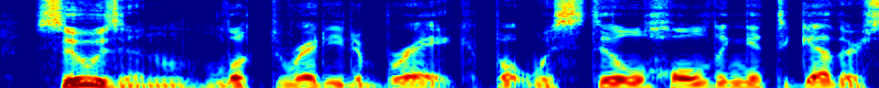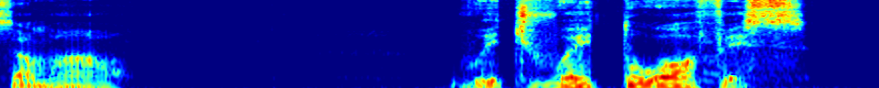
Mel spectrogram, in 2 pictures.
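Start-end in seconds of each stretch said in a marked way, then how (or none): 5.0-6.3 breathy, breathed under the breath. Ben Roggenston speaks over his shoulder to Susan; breathed. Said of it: "Ben Roggenston breathed over his shoulder".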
